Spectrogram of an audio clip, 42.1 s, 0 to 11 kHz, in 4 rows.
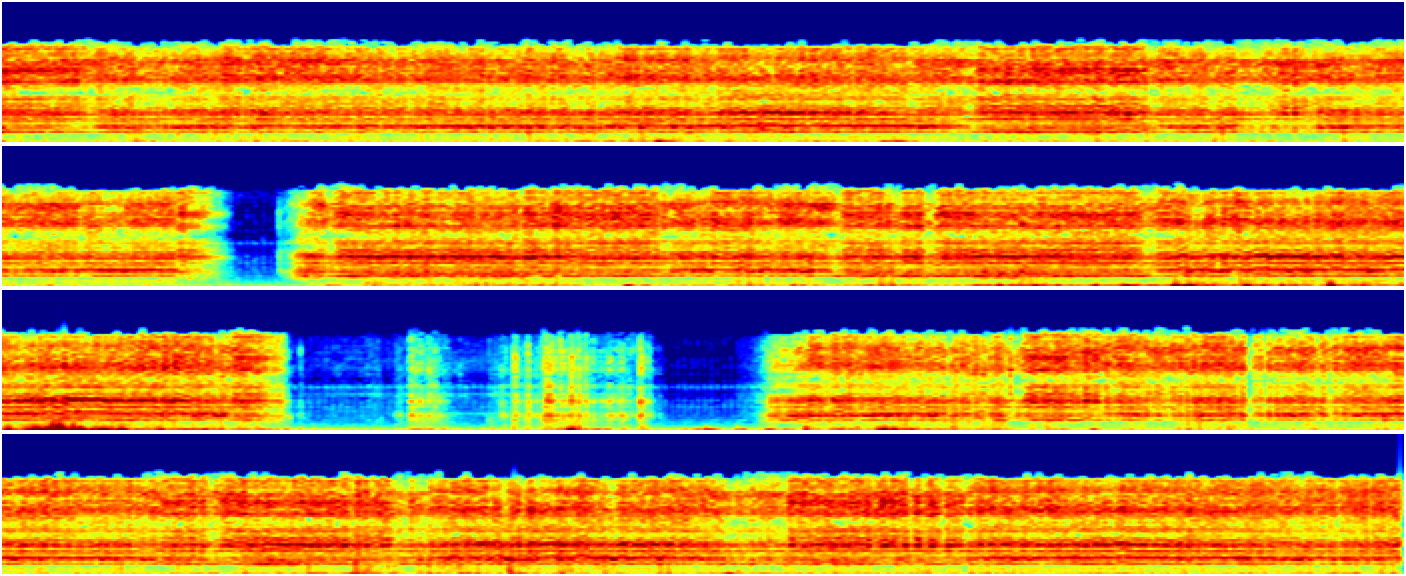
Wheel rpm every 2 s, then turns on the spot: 110, 110, 110, 120, 110, 110, 70, 110, 110, 110, 120, 60, 20, 60, 110, 110, 120, 110, 120, 120, 110.
22-26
